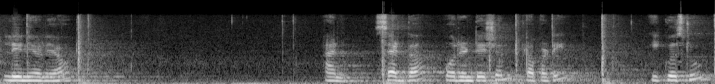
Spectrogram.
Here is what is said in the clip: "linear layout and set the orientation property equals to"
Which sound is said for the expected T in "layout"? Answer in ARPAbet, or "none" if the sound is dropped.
none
